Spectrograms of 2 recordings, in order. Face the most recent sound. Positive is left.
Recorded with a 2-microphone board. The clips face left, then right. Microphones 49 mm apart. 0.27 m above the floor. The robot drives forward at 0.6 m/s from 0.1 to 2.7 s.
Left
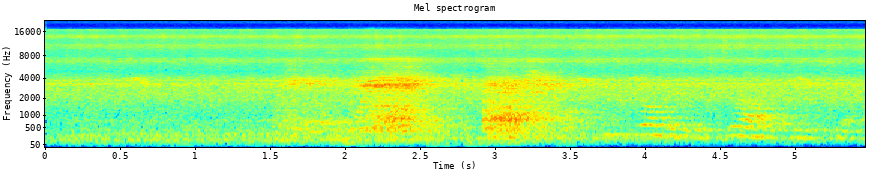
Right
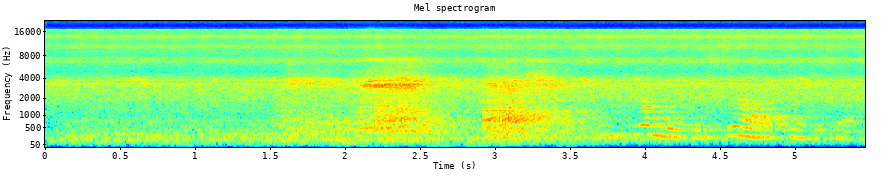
turn(degrees=-25)  # may be behind; listen again after turning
